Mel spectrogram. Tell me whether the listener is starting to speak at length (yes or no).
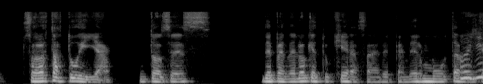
yes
